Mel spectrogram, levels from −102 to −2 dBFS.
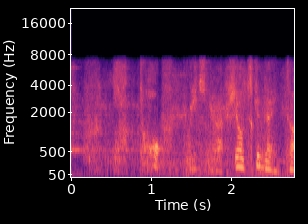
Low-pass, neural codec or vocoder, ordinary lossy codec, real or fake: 7.2 kHz; codec, 16 kHz in and 24 kHz out, 0.8 kbps, FocalCodec, streaming, 65536 codes; Opus, 16 kbps; fake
